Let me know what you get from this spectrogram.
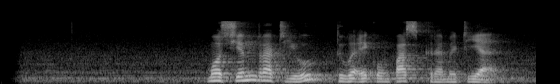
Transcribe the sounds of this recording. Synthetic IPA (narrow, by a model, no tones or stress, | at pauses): mosiənraɖ̥i̤od̪̥uwaʔekompasɡ̥ɾameɖ̥ia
